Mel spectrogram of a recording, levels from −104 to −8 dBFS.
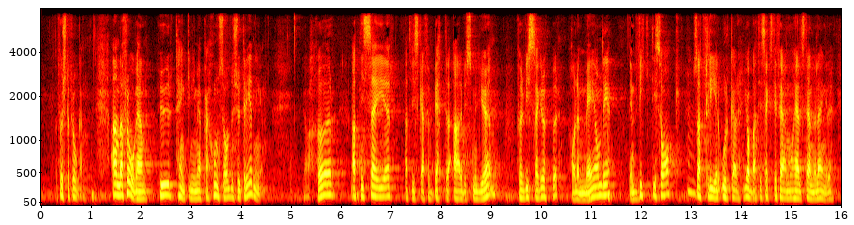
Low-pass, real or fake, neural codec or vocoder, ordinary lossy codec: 7.2 kHz; real; none; AAC, 48 kbps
